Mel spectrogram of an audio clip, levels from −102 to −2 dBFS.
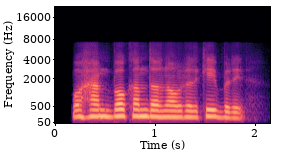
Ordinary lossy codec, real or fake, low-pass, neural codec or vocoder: none; fake; 7.2 kHz; codec, 16 kHz, 0.2 kbps, FocalCodec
